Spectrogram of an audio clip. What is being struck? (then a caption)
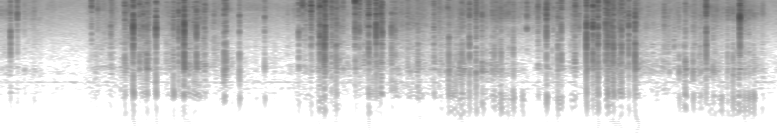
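Notebook with plastic sequin cover. Long lilac-painted nails scratch and tap across the teal reversible plastic sequin cover of a small notebook lying on a wooden table. After a quiet first second, dense bright crinkling and rustling fills the clip, scattered with sharp clicking taps that stop almost instantly.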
